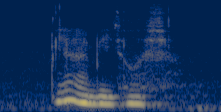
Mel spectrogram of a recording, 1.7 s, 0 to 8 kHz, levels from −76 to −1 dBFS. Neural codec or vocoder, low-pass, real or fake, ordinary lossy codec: none; 7.2 kHz; real; none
